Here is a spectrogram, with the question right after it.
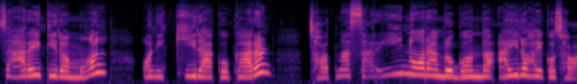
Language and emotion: Nepali, disgusted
